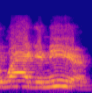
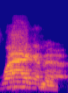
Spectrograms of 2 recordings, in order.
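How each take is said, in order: First: The name ends with a long 'neer' sound. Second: The name ends with a short 'ner' sound. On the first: The speaker calls it wrong. "a lot of people say Wagoneer" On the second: The speaker calls it right. "but it's Wagoner"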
